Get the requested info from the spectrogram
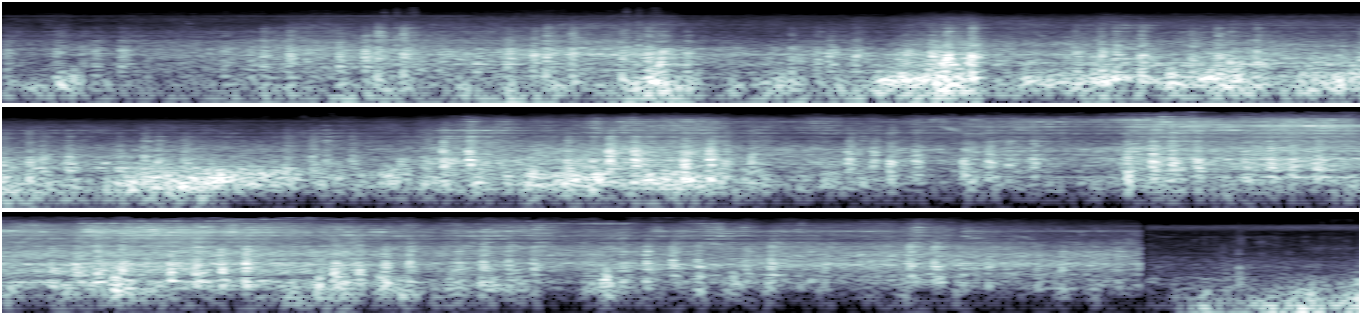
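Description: A short two-car train running past on its track, the wheels clattering over the rails, loudest as it goes by in the middle. The sound cuts off abruptly near the end.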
